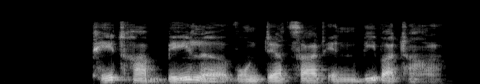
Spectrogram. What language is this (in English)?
German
